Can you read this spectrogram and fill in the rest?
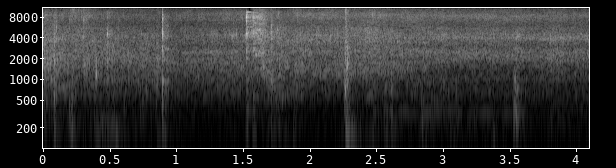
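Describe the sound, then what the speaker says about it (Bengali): Mutton being stirred in an oily pan with onion, garlic and chilli, a faint sizzle under a series of scraping spoon strokes and light clinks, no one talking. "মাংসটা একটু নাড়াচাড়া করলি সুন্দর করে"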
